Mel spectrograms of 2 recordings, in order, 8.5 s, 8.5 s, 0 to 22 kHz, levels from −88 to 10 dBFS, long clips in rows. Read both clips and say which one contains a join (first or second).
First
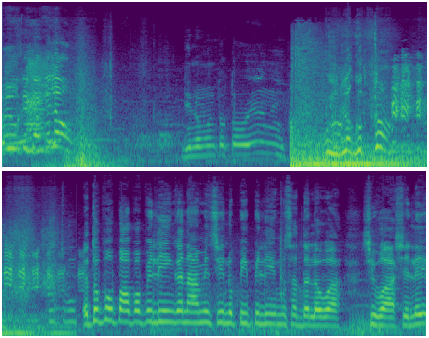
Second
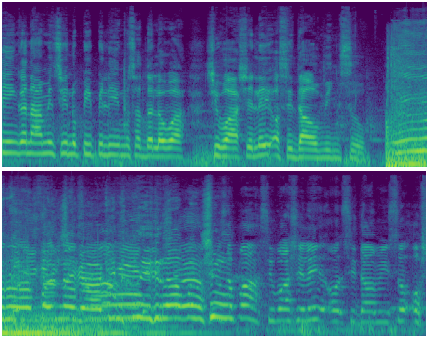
first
